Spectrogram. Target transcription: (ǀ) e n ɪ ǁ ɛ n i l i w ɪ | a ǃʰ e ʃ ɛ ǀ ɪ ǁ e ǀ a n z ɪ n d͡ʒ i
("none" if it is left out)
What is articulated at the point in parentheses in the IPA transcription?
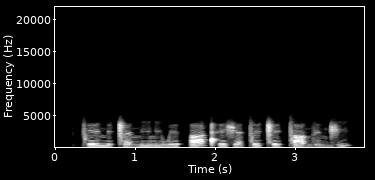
ǀ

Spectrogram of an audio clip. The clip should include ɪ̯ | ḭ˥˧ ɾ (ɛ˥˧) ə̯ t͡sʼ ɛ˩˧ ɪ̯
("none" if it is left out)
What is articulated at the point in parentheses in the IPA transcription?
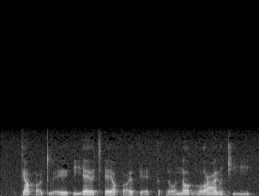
ɛ˧˩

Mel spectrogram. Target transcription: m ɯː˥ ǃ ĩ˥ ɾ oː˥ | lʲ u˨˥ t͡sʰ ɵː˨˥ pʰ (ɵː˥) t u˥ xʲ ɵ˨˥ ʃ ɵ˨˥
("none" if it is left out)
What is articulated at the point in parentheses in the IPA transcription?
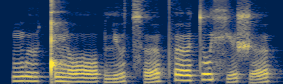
ɵː˥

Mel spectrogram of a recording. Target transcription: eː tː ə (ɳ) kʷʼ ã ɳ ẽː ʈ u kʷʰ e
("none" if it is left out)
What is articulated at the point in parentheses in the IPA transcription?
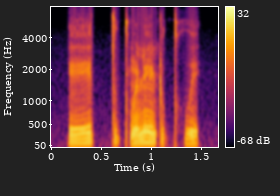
none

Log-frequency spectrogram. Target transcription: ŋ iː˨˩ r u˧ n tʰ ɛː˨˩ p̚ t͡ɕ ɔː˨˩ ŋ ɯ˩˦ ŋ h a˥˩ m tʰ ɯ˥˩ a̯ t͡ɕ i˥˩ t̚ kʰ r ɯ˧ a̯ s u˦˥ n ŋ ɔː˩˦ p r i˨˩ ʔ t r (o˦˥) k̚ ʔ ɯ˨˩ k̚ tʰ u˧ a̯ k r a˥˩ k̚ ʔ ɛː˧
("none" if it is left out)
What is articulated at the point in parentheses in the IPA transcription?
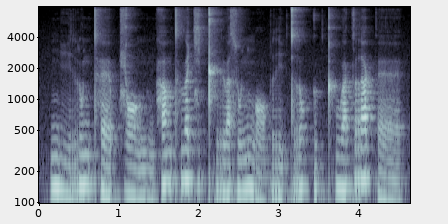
o˦˥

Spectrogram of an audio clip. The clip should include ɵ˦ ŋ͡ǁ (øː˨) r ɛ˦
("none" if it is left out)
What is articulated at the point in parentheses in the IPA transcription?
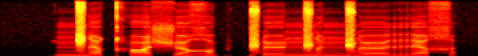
œː˨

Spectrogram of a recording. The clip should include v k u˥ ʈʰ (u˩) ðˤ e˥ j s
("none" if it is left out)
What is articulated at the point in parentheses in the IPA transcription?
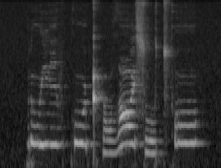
u˩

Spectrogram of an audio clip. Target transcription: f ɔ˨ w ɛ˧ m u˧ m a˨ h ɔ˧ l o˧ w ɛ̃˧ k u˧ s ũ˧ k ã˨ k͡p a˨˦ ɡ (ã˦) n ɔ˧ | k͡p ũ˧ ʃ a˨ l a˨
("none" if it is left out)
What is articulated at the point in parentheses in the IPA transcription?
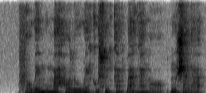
ã˦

